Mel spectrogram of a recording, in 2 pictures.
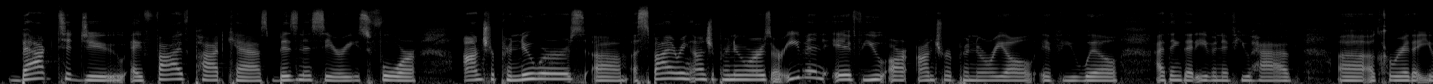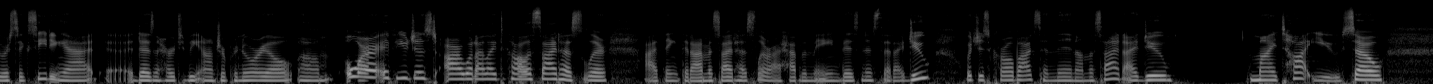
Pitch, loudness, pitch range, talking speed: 190 Hz, -35 LUFS, 180-220 Hz, 180 wpm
